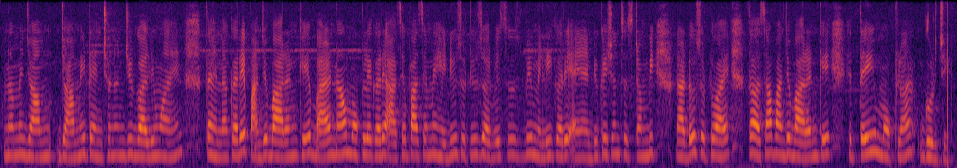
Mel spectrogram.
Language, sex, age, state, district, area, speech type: Sindhi, female, 18-30, Maharashtra, Thane, urban, spontaneous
